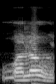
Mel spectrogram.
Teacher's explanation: وَلَوْ یہاں پر واو ساکن سے پہلے لام کے اوپر زبر ہے تو واو لین ہوگا، واو لین کو نرم آواز کے ساتھ جلد پڑھتے ہیں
